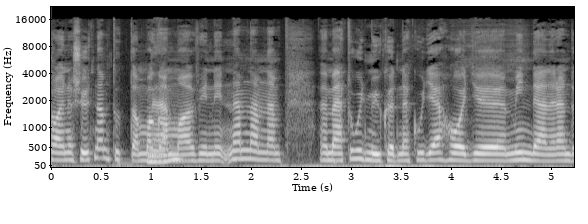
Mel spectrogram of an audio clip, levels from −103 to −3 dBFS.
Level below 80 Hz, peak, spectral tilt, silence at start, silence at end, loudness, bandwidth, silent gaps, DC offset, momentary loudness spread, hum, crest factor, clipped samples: -40 dBFS; -4 dBFS; -5 dB/octave; 0 s; 0 s; -21 LUFS; 17 kHz; none; under 0.1%; 8 LU; none; 16 dB; under 0.1%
